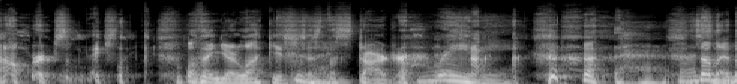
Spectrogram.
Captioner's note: laughs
